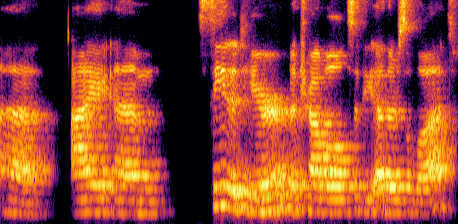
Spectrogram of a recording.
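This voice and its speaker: Heard with audible room echo, a woman speaks at a medium pitch. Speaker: archaeology nonprofit leader giving a talk. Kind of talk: lecture. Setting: society meeting with audience. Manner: halting with fillers.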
